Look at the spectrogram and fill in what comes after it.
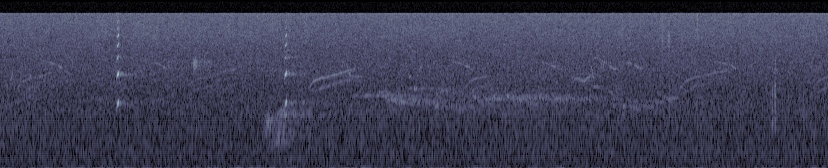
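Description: Wild birds calling: two short, sharp calls about a second and a half apart, scattered chirps, and a longer drawn-out call in the middle, over a steady low background rumble.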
